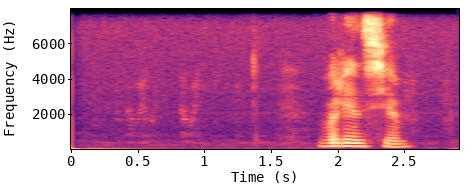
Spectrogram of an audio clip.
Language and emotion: Russian, neutral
